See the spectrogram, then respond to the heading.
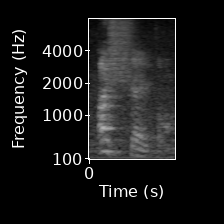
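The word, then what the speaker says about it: الشيطان: So, when you read this pronounce, Sheen kills the sound of Lam and you pronounce Ash-Shaitan.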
